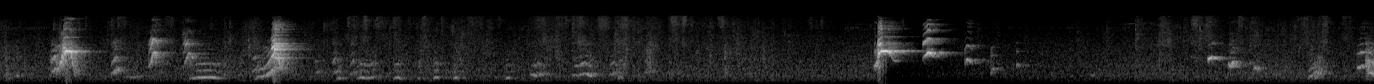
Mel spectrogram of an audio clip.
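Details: Coton de Tulear puppies at 4 weeks old, yipping in short, high, scattered bursts with quiet gaps between them. Soft squeaks and whimpers come in between the louder yips.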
